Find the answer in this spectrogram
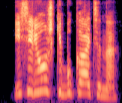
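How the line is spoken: Children shouting together. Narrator (Russian): закричали ребята

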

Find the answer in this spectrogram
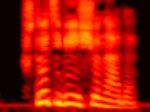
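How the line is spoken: Angry question. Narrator (Russian): уже совсем сердито спросил он у Пеппи

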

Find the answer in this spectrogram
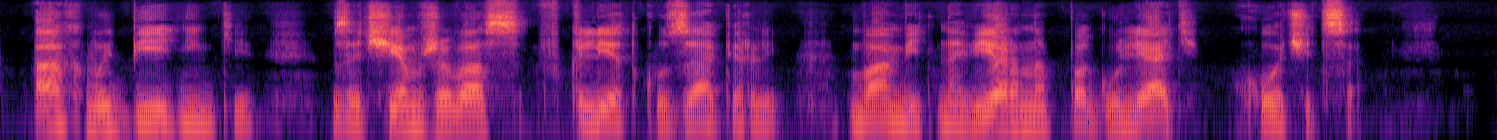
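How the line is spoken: Sad sighing. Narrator (Russian): она грустно вздыхала и говорила

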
